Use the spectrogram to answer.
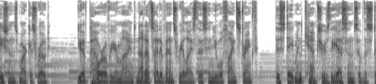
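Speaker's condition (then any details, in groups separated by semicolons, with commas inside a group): No condition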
